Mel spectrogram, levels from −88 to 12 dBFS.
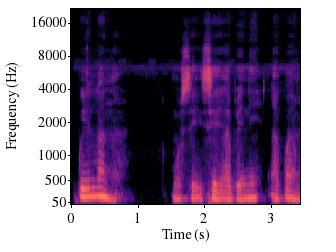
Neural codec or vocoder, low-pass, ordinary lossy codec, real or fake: none; 19.8 kHz; Opus, 64 kbps; real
